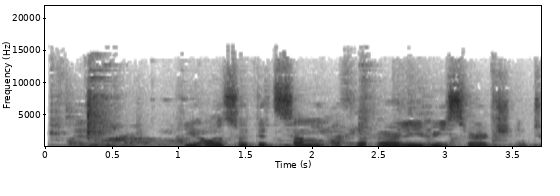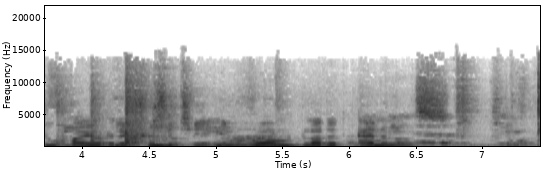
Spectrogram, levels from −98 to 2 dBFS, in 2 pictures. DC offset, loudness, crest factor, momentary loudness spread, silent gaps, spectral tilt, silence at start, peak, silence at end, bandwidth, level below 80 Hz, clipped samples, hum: under 0.1%; -18 LUFS; 16 dB; 10 LU; none; -3.5 dB/octave; 0.05 s; -2 dBFS; 0 s; 15.5 kHz; -28 dBFS; under 0.1%; none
